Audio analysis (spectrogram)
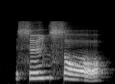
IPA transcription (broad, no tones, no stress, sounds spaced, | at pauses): s ø ʎ s ɔ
